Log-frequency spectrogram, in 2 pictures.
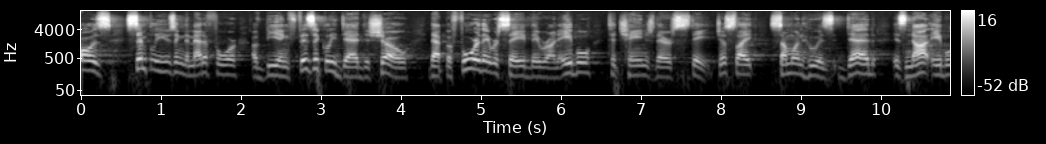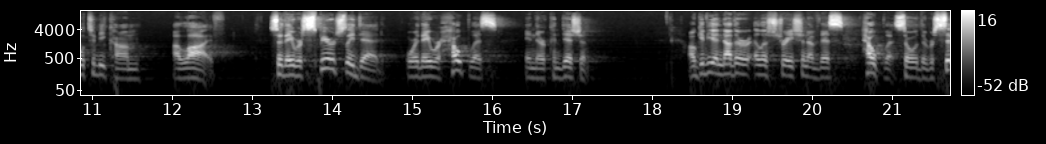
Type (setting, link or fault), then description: setting, large echoing room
